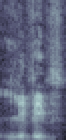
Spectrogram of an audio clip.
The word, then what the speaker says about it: Lviv: Lviv. L mudo. L mudo, VIV, Ucrânia.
